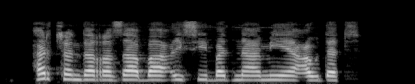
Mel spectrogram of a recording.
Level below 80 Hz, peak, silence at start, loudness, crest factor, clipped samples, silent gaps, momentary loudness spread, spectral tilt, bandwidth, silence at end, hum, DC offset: -66 dBFS; -2 dBFS; 0.35 s; -17 LUFS; 14 dB; under 0.1%; none; 6 LU; -4 dB/octave; 8 kHz; 0.6 s; none; under 0.1%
